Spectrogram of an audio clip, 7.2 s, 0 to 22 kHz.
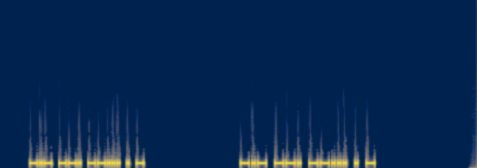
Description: Morse code, heard as a keyed tone, about 34 wpm, 700 Hz. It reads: KG7ET KG7ET
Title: Speed Racing - USA 2x2 Call Signs 28wpm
